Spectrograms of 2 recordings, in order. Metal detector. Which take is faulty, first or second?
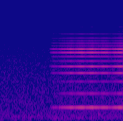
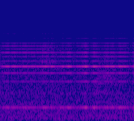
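second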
